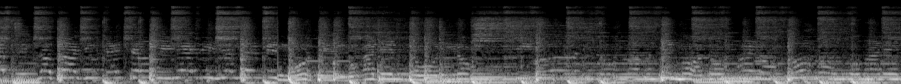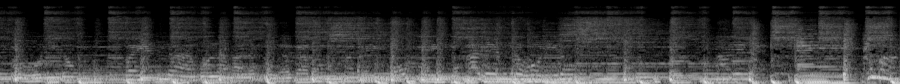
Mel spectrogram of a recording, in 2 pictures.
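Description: Band music with a drum kit and a steady beat, guitar and singing.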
